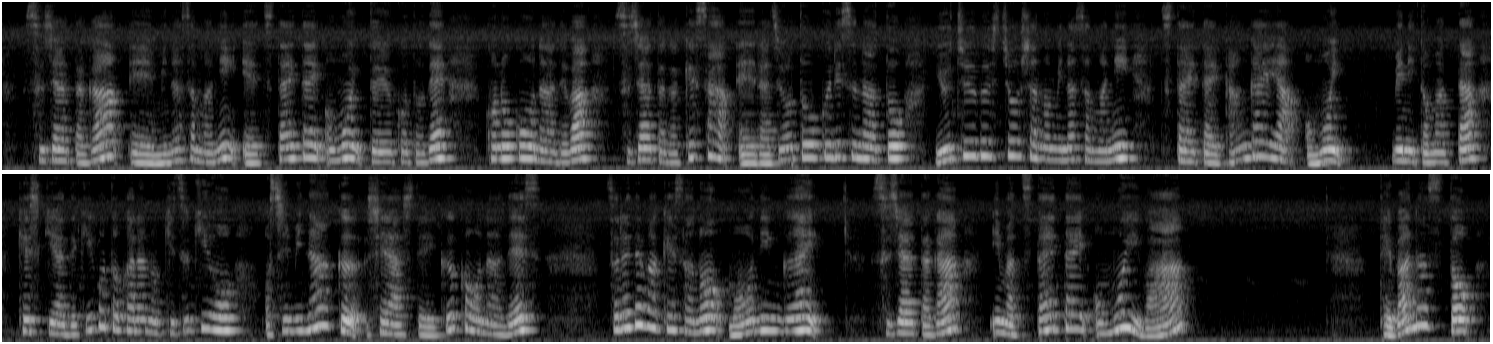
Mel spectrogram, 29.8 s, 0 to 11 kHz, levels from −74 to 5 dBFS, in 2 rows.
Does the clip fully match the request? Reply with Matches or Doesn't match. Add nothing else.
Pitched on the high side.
Matches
